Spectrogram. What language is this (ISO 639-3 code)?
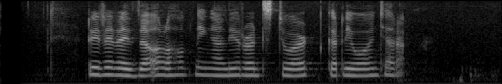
sun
